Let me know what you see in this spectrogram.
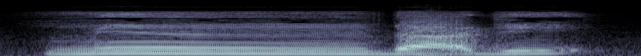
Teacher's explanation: من بعد مثال آخر تقدم نظيره للإقلاب، نون ساكنة جاء بعد حرف الباء الحكم التجويدي إقلاب، حيث قلبت النون الساكنة عند الباء ميما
